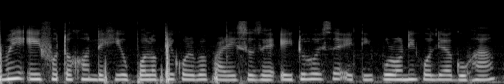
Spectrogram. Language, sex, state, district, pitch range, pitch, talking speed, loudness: Assamese, female, Assam, Kamrup Metropolitan, 215-235 Hz, 220 Hz, 155 wpm, -21 LUFS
